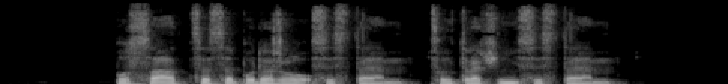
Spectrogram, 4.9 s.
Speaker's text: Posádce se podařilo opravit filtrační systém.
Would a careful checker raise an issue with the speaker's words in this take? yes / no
yes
